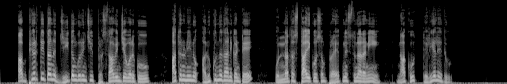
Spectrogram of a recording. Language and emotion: Telugu, surprised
